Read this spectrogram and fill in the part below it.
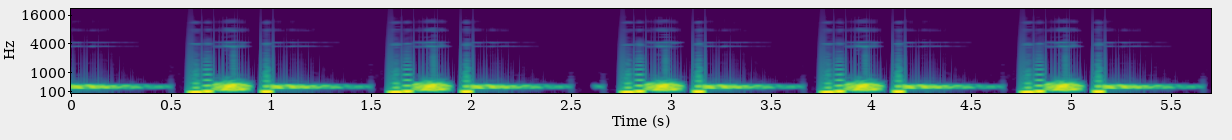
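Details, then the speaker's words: Heart patient on hypertension pills for 10 years and diabetes medicines for 20 years, recently on insulin: heartbeat about 60 a minute, each lub-dub followed by a harsh rubbing, grinding sound; abnormal heart sound with added murmur. "अभी जो आवाज़ आप सुन रहे थे, ये थी दिल की आवाज़, एक हार्ट पेशेंट की दिल की आवाज़।"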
